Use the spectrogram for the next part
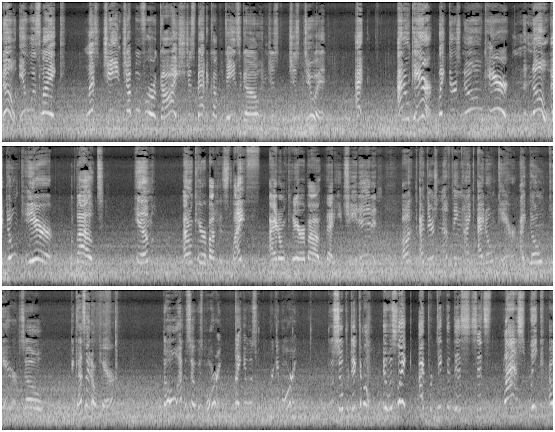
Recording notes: I saw the finale and the next morning on my work commute I ranted and recorded it.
